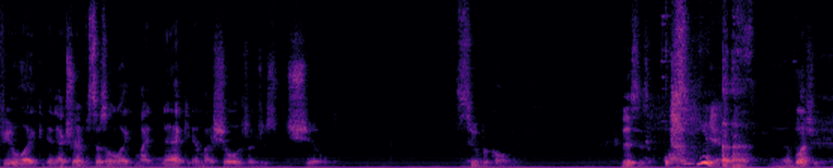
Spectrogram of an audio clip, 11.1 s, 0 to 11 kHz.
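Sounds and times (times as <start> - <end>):
speech: 0.0 - 4.5, 6.1 - 6.9, 8.3 - 11.1
person sneezing: 8.8 - 10.1.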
